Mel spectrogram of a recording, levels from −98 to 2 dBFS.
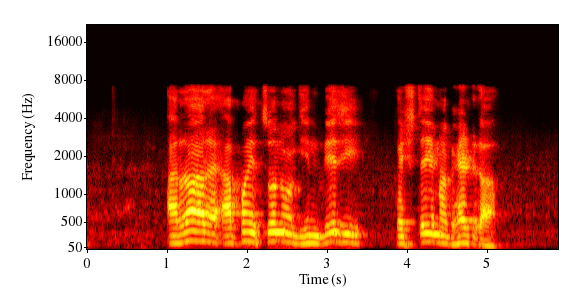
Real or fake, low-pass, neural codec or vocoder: fake; 7.2 kHz; codec, 16 kHz, 4 kbps, X-Codec, HuBERT features, trained on general audio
